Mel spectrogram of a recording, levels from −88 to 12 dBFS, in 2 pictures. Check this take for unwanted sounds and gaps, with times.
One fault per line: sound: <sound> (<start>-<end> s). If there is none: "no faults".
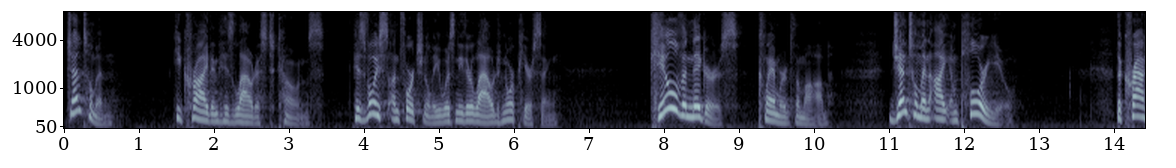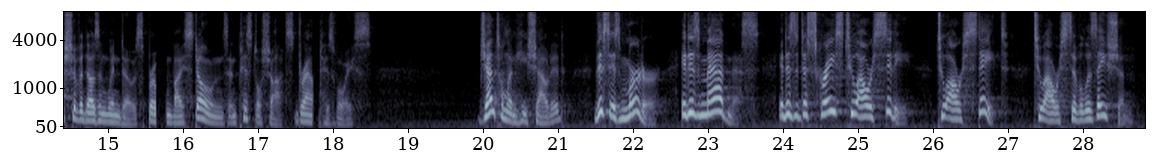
sound: dropout (15.6-15.8 s)
sound: dropout (17.7-17.8 s)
